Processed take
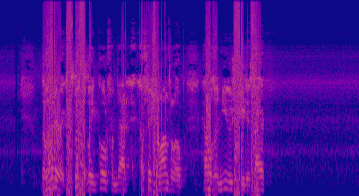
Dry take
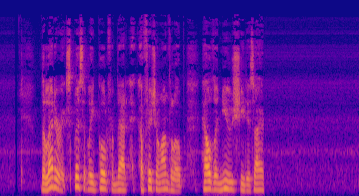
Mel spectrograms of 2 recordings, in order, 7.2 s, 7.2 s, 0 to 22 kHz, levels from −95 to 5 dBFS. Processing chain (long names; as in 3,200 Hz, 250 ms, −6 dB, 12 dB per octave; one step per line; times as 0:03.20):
resonant band-pass 4,500 Hz, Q 2.6
transient designer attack −5 dB, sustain +7 dB
wrap-around overflow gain 37.5 dB
level +5.5 dB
